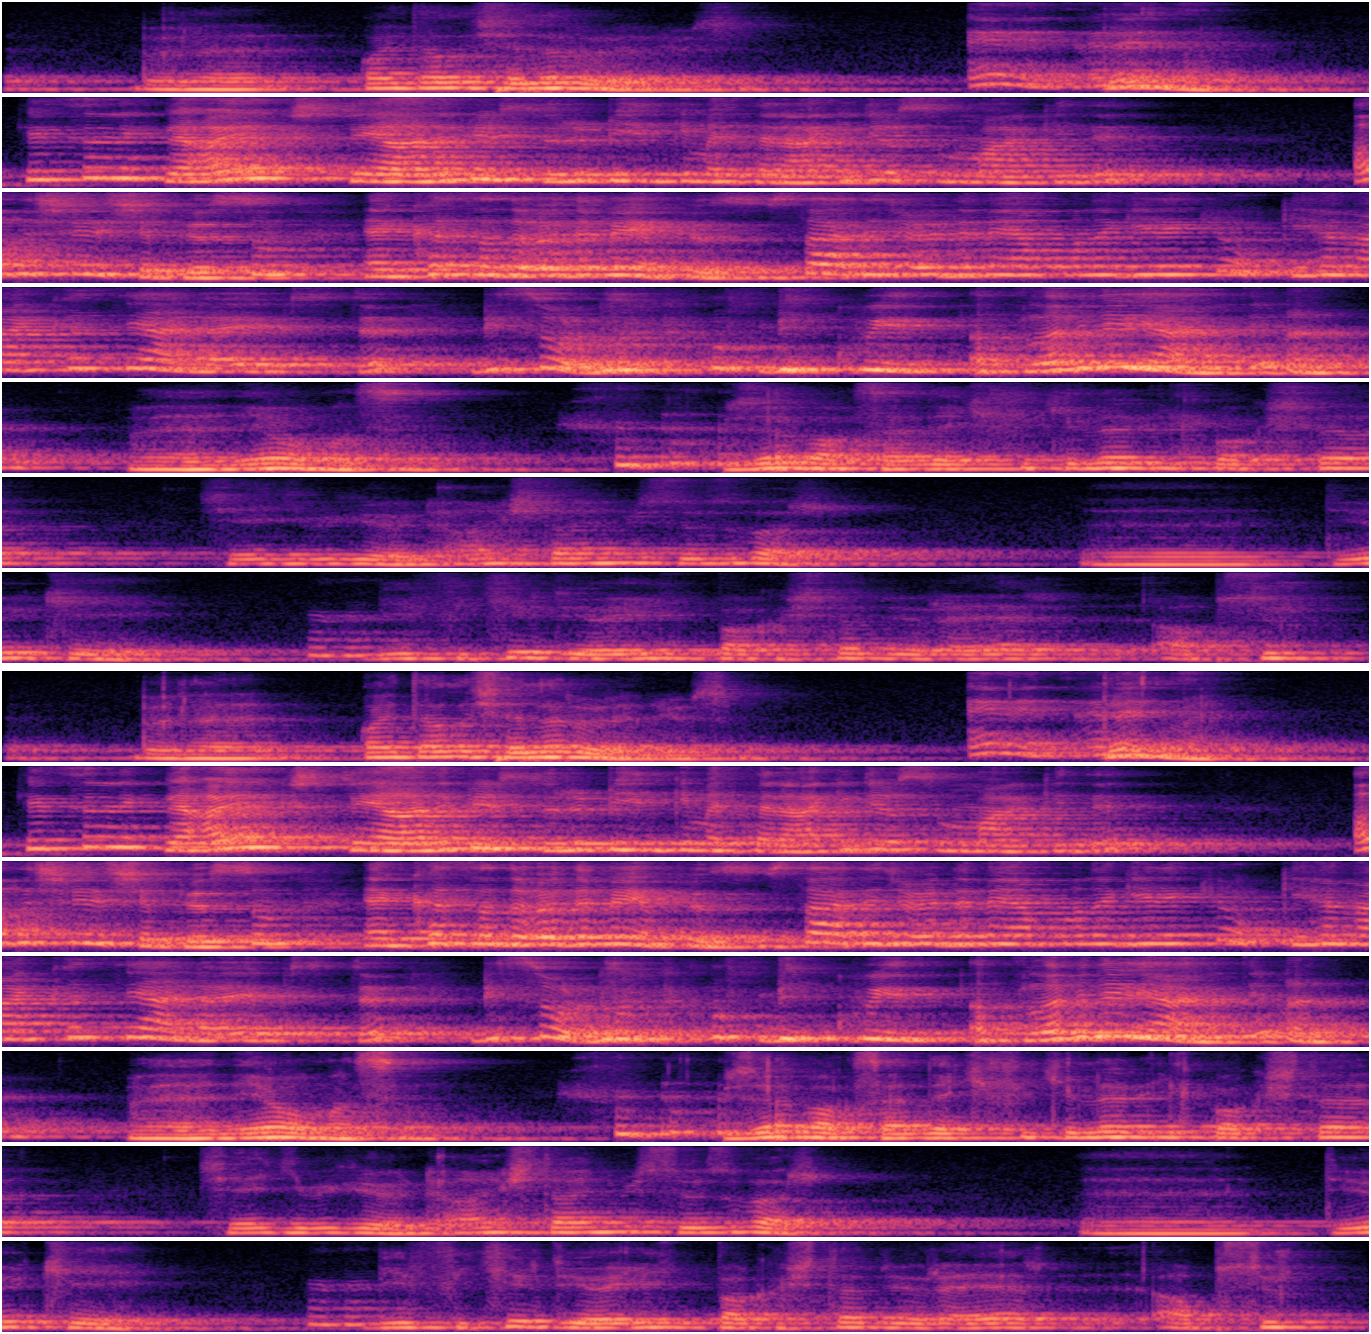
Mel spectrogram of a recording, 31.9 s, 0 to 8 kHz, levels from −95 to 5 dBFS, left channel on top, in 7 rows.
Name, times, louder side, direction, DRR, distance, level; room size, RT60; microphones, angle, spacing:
voice 1, 0.4-2.6 3.7-4.1 18.6-19.7 20.6-22.8 23.5-25.5 26.4-27.8 28.5-31.7, right 1 dB, 45° right, 6 dB, 0.6 m, -19 dB
voice 2, 3.2-3.8 4.6-8.3 9.1-18.2 20.3-20.7 28.4-28.6, equal, 15° right, 0 dB, 1.0 m, -18 dB
7.0 x 4.7 x 4.5 m, 1.4 s
head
